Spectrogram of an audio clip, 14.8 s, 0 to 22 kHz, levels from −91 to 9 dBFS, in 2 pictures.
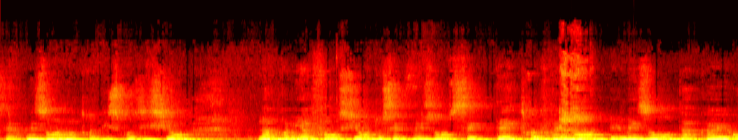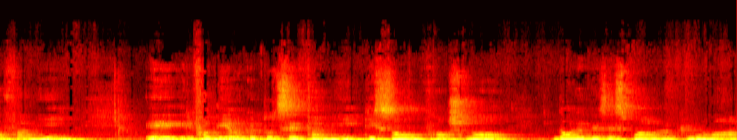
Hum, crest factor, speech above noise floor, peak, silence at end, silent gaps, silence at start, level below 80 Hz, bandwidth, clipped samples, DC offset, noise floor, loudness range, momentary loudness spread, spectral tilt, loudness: none; 12 dB; 25 dB; 0 dBFS; 0 s; none; 0 s; -32 dBFS; 13.5 kHz; under 0.1%; under 0.1%; -37 dBFS; 2 LU; 7 LU; -8 dB/octave; -13 LUFS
